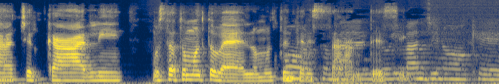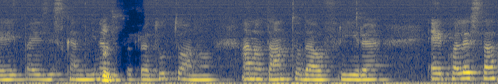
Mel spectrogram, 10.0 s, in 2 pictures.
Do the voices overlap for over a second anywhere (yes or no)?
yes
